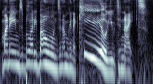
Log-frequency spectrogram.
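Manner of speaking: loud, high taunting bogeyman voice; menacing bogeyman. Acted. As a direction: play the bogeyman for a campfire scare. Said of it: "Art leans into my face".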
